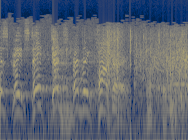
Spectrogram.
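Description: A man speaks loudly through a loudspeaker in a large hall.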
